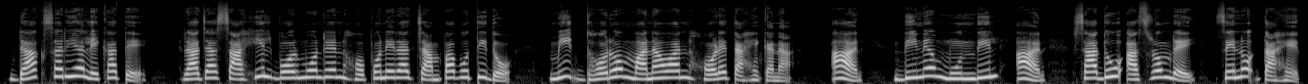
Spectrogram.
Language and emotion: Santali, neutral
